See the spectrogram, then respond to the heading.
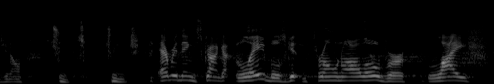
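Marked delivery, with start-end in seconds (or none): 0.5-1.4 soft, low chunking of a label maker; label machine noise. Retold or imitated. Preacher mimics little label machines throwing labels, imitated chunking noise. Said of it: "those little label machines".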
